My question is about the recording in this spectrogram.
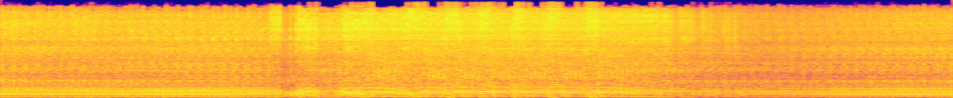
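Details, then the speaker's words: Willys Jeep engine after brass plug fix between cracks, early morning, fouled plug suspected earlier: loud steady idle, even low pulse, some revving, no misses; running normally, no radiator bubbles yet. "Well, of course, it cranked up off camera. I think it just didn't want to start because the plug was so fouled out. But now it's running."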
